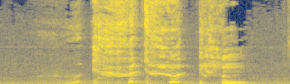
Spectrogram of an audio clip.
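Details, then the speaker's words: Adult coughing right after inhaling from a Strawberry Cough cannabis oil vape cartridge, self-described as having "baby lungs": three or four harsh, dry cough bursts in quick succession, an irritant cough. "I tend not to hold them that long because, as many of you have accused me, and as I have accused myself, I got baby lungs, son."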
